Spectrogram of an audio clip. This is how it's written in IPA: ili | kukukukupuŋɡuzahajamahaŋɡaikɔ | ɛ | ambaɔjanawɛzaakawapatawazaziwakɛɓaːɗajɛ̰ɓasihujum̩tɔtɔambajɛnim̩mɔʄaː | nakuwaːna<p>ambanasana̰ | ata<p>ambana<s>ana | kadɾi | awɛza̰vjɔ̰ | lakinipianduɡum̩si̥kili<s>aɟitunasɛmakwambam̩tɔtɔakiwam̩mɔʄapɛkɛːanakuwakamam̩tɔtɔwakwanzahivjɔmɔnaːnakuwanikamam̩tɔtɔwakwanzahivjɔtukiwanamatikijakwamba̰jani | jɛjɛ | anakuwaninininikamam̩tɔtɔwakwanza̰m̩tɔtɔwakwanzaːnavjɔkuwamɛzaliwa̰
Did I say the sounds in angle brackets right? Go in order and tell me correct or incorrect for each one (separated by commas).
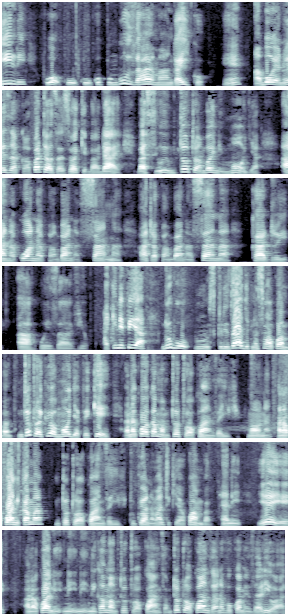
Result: correct, correct, correct, incorrect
